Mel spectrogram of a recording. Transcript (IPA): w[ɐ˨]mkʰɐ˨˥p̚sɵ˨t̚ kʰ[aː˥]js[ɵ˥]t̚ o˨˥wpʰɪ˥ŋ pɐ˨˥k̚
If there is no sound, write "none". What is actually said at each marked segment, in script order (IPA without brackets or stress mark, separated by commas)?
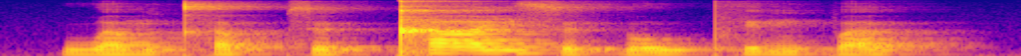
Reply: ɐ˨, aː˥, ɵ˨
